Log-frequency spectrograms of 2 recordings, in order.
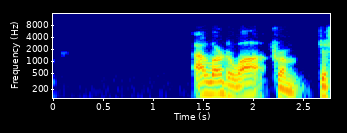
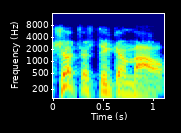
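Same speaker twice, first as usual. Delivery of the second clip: put-on higher, fuller Cuban heel accent on "Shut your stinking mouth"; Cuban heel catchphrase; 6 semitones higher than usual. Wrestler shows the catchphrase he took from Gorgeous George, Cuban accent. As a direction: give the catchphrase its heel sneer, in character. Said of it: "I'm like".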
